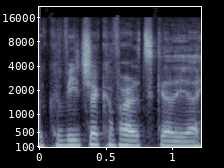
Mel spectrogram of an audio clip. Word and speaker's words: Kvicha Kvaratskhelia: Kvicha Kvaratskhelia. He's so good. – Kvicha Kvaratskhelia.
